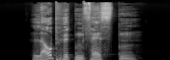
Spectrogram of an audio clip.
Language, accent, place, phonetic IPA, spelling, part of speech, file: German, Germany, Berlin, [ˈlaʊ̯phʏtn̩ˌfɛstn̩], Laubhüttenfesten, noun, De-Laubhüttenfesten.ogg
- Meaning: dative plural of Laubhüttenfest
